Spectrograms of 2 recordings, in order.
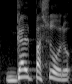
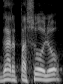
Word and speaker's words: Galpasoro: Lo quiero pronunciar de nuevo. Galpasoro y no Garpasolo, como con malicia me dijeron el fin de semana. Lo dijeron mal.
